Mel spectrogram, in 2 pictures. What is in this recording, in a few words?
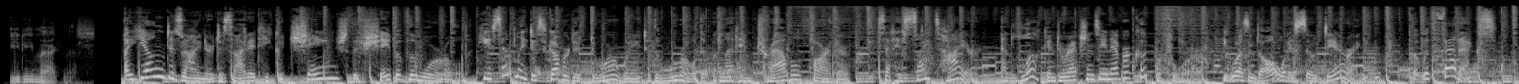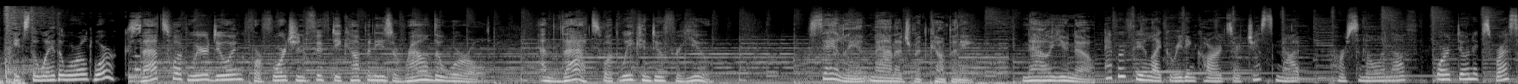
commercial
